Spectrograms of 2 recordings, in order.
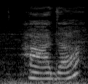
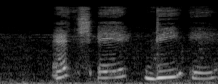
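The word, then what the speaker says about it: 하다: Now I'll teach you how to pronounce it. It is very easy and simple, which is hada. H-A-D-A.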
